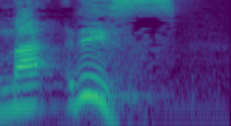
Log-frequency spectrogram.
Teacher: Você não fala nariz, você fala nariz. A sílaba mais forte é ris, que seria a última sílaba. Então, nariz.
